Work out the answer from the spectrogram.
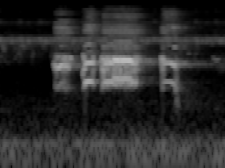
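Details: Crowing junglefowl with yellowish plumage, drawn in by a decoy: one loud, hoarse crow in four syllables, the long third part strongest and the short final note trailing off.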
